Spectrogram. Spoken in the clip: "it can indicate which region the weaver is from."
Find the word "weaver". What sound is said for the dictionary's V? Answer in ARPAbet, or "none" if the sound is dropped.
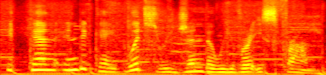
V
